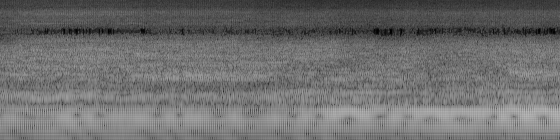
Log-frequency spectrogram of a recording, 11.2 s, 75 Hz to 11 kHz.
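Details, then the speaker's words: Free Yard Machines 20 hp riding mower, 42-inch deck, starter previously wouldn't engage from key switch. Steady low drone, even pulse about 220/min, no misses or knocks; runs fine. "I'm going to pull on the cable and I'm going to see if the starter turns well that's a good sign I like"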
